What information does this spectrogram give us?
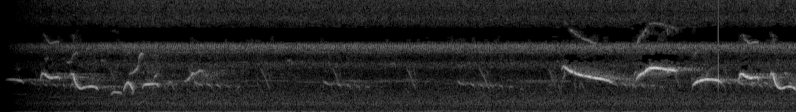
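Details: Oriental magpie-robin singing in Singapore, an individual with its own tune: clear whistled phrases, rising and falling warbles and slurred notes around the start and again in the last two seconds, over steady insect hiss.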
